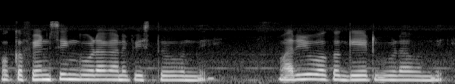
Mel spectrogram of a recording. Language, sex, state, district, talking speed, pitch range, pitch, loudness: Telugu, female, Telangana, Mahabubabad, 130 wpm, 205-220 Hz, 215 Hz, -13 LUFS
